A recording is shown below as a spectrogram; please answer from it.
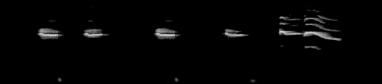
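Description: Killdeer giving four shrill, high notes spaced roughly every half second to second, then a longer, rolling trilled phrase; no other sounds.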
